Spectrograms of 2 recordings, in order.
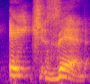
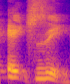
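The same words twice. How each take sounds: First: The letter Z is said as 'zed'. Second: The letter Z is said as 'zee'. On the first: "I don't say H Z" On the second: "I say H Z"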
